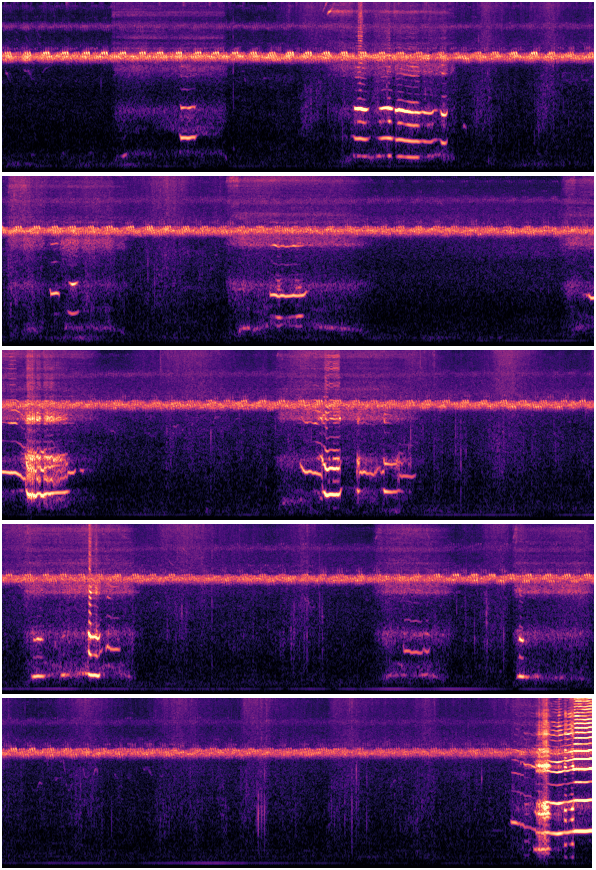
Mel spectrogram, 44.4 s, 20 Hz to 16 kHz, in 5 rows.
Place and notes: walk through high grass, far away train, birds, winds ...
Maribor, Slovenia, 23 May 2014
